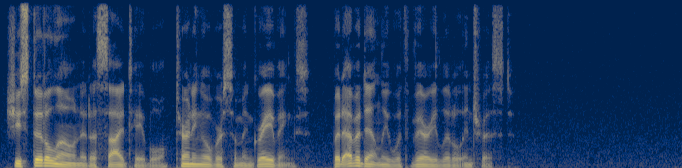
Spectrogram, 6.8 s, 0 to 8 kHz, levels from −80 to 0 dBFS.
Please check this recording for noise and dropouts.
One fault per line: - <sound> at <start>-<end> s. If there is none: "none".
none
